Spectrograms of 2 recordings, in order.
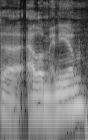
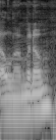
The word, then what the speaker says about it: aluminium: I also, on this topic, I like to pronounce it aluminium, not aluminum.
